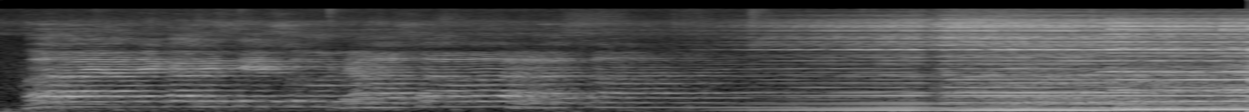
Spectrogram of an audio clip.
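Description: Electronic keyboard playing held organ-style chords as a hymn begins; about four seconds in, a heavy bass comes in and the music gets much louder.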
